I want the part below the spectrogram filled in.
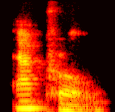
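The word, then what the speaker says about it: April: অ্যাপ্রোল অ্যাপ্রোল অ্যাপ্রোল অ্যাপ্রোল, এখানে আমরা শিখেছিলাম এ কিভাবে এই উচ্চারণ হয় এন্ড আ উচ্চারণ হয়।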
